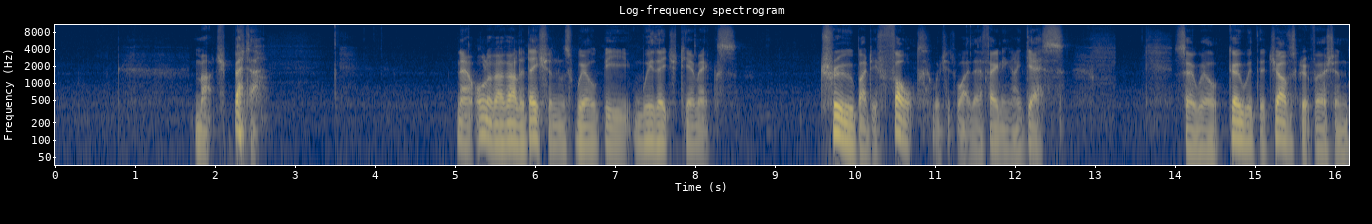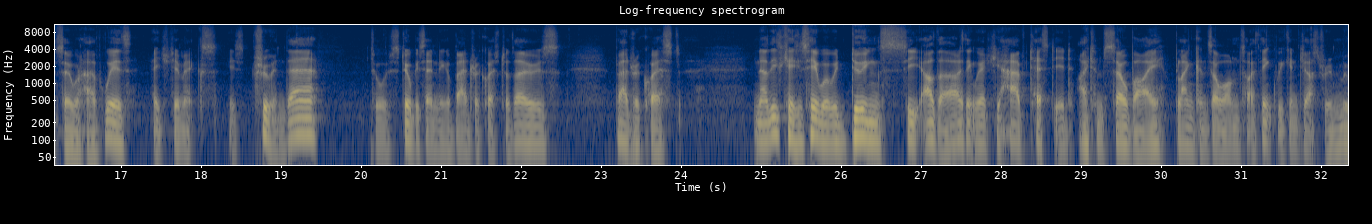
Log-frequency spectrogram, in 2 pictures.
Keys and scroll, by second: 19.2 Return, 20.1 super+z.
